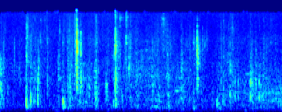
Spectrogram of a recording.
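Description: Footsteps of a person walking across the floor, a run of short knocks about one every half second.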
